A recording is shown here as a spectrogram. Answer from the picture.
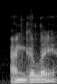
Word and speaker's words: ungulate: Ungulate. Hold on, I gotta pronounce.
